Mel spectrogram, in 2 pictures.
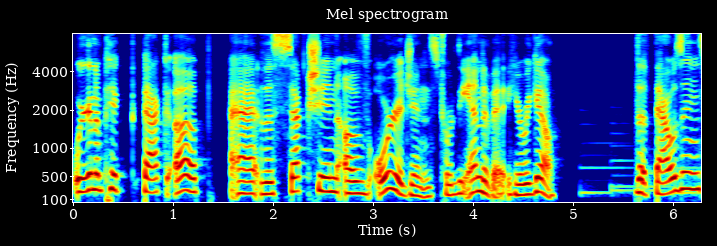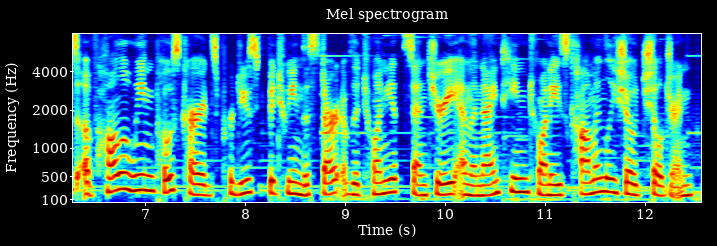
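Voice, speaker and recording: A woman's voice: mid-range voice, normal speed, a little mellow. Woman podcast host reading aloud over music. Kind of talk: reading an encyclopedia article aloud with commentary.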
